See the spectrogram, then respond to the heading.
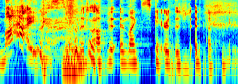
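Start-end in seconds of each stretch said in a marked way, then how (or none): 0.0-0.9 abrupt put-on yelling, blurted out without warning. Retelling a friend's bad impression that ended in a yell: imitating someone yelling.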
